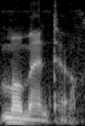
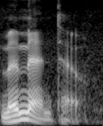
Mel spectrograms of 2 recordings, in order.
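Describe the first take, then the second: First: The first syllable sounds like 'moh'. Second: The first syllable sounds like 'meh'. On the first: The speaker calls it wrong. "not Momento" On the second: The speaker calls it right. "It is pronounced Memento"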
